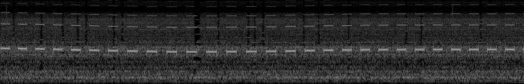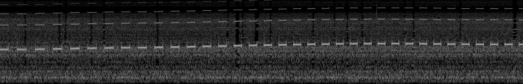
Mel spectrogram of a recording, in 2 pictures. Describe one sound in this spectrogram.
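A glider's variometer beeps rapidly, its pitch dipping slightly and then rising.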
